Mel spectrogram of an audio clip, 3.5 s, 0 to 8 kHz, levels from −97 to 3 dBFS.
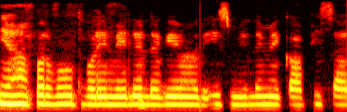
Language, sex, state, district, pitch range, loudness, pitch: Hindi, female, Bihar, Jahanabad, 210-225 Hz, -18 LUFS, 215 Hz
